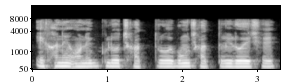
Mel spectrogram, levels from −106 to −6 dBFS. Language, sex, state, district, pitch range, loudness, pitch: Bengali, male, West Bengal, Cooch Behar, 130-145 Hz, -16 LUFS, 135 Hz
